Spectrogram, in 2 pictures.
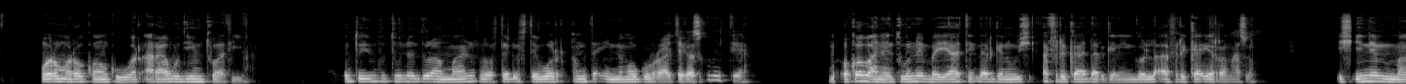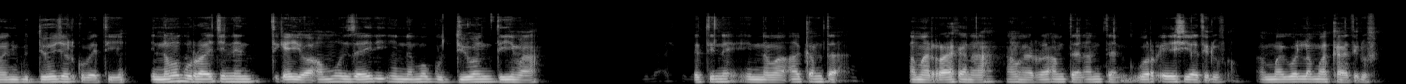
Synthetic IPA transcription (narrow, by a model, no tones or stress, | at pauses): wɔrmɐɾɔkːɔɐŋkʊwɐrɐɾaːbʊd̪iːmt̪ʊɐt̪iː | ɐɾaːbʊnt̪ʊiːmt̪ʊt̪uːnːɛnd̪ʊɾɐɐmːaːnfbɐft̪ɛᶑʊft̪ɛwɔrɐmt̪ɐɪnːɐmɐɡʊrːaːt͡ʃːɐkɐskʼʊɓɛt̪ːɪ | mɐɾɔkːɔbaːnɛnt̪uːnːɛnbɐjːaːt̪ːɪnᶑɐɾɡɐnuɪʃɐfɾɪkaːᶑɐɾɡɐniːŋɡɔlːɐʔːfɾɪkaːɪrːɐnɐsʊn | ʔɪʃinːɛnmɐnɡʊd̪ːɪjoːd͡ʒɐlkʼʊbɛt̪ːiː | ɪnːɐmɐɡʊrːaːɪt͡ʃːɪnːɛːnt̪ʼɪkʼɛjːɔaɐmːoːzɐjᶑiːɪnːɐmɐɡʊd̪ːɪjoːnd̪iːmaː | ɐbɪlɐɐʃkʼʊbɛt̪ːɪnːɛɪnːɐmaʔɐkʼːɐmt̪ɐ | hɐmɐrːaːkɐnaːhɐmɐrːaːɐmt̪ɐnɐmt̪ɐnwɔreːʃɪjat̪ɪᶑʊfʔɐmːɐɡɔlːɐmɐkːaːt̪ɪᶑʊf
